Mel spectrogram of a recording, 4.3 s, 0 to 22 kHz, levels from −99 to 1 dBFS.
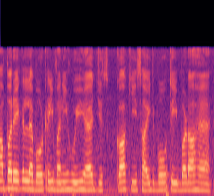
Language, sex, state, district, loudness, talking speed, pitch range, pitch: Hindi, male, Uttar Pradesh, Shamli, -18 LUFS, 180 wpm, 145-155 Hz, 150 Hz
